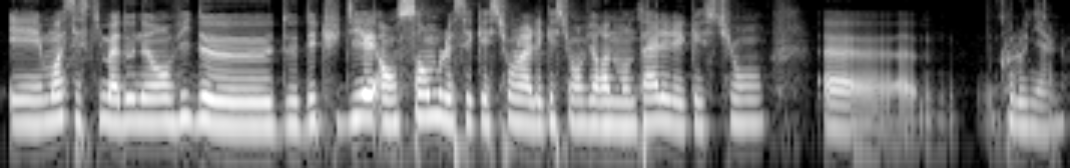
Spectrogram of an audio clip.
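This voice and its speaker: A woman's voice: mid-range voice, expressive, fairly quick, clean tone. A woman speaking as a panel guest, hesitant, with many fillers and restarts. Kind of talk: panel discussion talk.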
